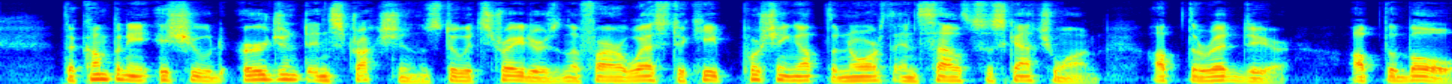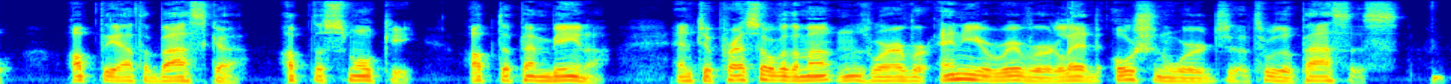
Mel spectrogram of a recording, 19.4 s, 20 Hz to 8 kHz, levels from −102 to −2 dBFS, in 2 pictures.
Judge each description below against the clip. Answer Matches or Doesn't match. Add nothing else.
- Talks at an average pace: Matches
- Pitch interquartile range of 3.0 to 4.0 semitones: Doesn't match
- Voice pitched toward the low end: Matches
